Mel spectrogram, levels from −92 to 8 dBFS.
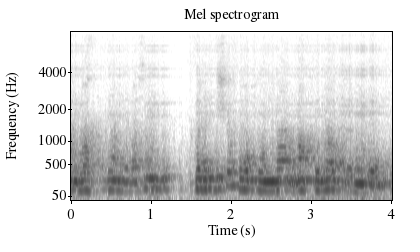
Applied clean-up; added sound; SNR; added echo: neural separator model SepFormer DNS4.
